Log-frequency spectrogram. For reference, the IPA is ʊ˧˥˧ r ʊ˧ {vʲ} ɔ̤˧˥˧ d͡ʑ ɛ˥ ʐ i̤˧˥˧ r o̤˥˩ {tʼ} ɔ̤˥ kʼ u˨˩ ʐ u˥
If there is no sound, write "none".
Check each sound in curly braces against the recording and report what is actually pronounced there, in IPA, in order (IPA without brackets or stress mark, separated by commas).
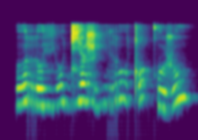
vʲ, tʼ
